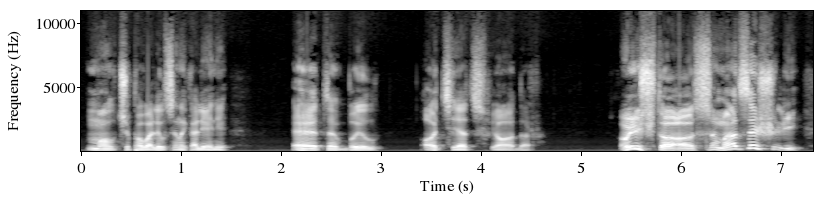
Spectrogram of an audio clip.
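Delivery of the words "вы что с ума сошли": high, indignant outburst; alarmed, raised-pitch question; startled exclamation. Acted. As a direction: exclaim as if jumping up in disbelief. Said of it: "воскликнул инженер, вскакивая".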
